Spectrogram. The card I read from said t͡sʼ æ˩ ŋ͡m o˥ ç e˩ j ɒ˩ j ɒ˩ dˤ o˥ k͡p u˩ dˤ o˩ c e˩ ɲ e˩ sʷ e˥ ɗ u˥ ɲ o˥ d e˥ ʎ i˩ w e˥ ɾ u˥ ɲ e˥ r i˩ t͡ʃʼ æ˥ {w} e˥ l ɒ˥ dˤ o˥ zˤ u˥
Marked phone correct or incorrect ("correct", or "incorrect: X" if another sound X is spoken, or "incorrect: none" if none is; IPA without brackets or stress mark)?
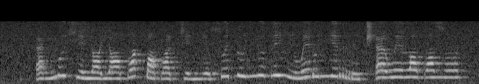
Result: correct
